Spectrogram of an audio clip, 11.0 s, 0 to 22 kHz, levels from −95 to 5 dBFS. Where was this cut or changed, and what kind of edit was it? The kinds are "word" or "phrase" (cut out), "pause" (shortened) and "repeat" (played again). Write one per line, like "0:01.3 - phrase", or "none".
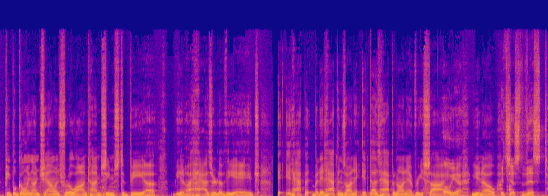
0:05.5 - pause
